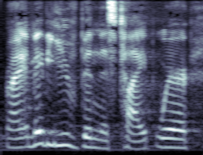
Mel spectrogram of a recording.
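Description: A man's voice: high-pitched, moderate pace, darkish tone. A young man preaching a sermon, an earnest pastor telling a story and speaking straight to the congregation. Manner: earnest, talks straight to the audience. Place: church sanctuary. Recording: echoey hall with faint music.

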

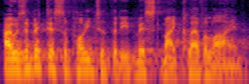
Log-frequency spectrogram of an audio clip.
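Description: A man's voice: fairly low pitch, animated. Reflective male preacher telling a story. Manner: measured, reflective, softly emphatic. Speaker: preacher at a weekend retreat. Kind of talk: sermon with storytelling.

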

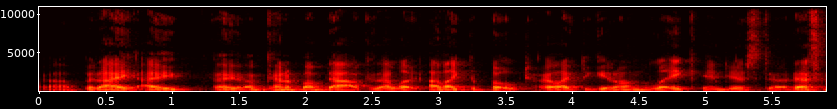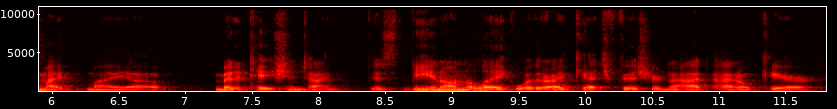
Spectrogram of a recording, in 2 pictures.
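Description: A man's voice: a bass voice, moderate pace. A man in his fifties, an addiction counselor, talking casually to his clients in a rambling, frank way full of restarts.

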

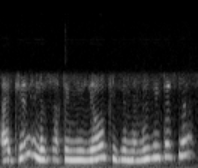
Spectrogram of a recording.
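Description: A middle-aged woman from Africa, answering interview questions calmly and briefly. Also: on the high side, fast, dry recording, narrow, tinny audio. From South Africa. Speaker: guest, home health care business owner.

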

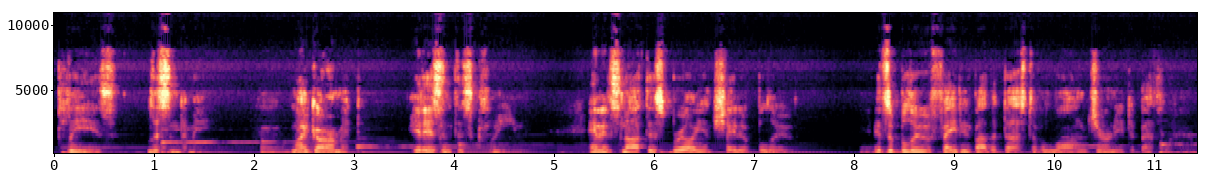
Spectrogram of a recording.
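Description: A man voicing a soft, pleading teenage girl. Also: fairly low pitch, normal speed, natural voice. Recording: music playing behind.

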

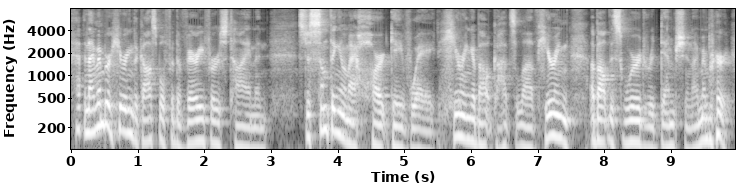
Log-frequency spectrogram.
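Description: A man's voice: mid-range voice, darkish tone. Earnest man preaching in repeated phrases. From England. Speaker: pastor. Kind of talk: sermon.

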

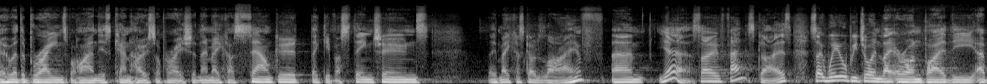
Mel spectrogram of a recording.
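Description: A man with an Essex accent, hosting a podcast in casual, jokey chat with guests around a table. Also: on the low side. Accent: Essex English. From England. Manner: chatty, jokey, playful. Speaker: podcast host.

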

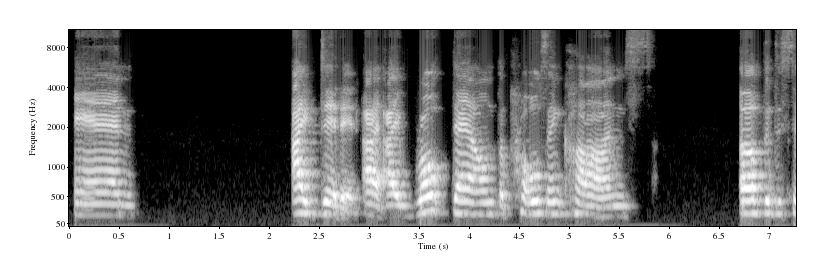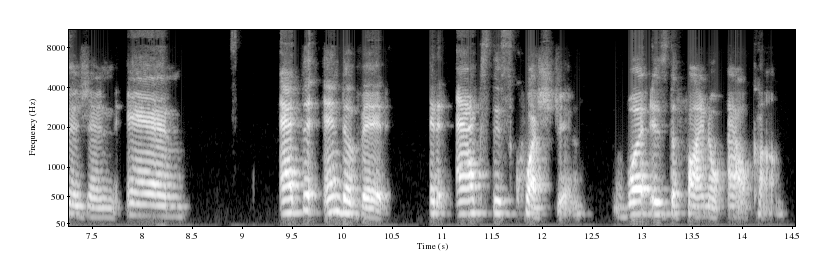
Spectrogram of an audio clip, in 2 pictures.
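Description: A woman sharing a personal faith testimony, speaking haltingly with many restarts and growing more emotional as she goes. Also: medium pitch, rough recording. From United States. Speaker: guest sharing a personal story.

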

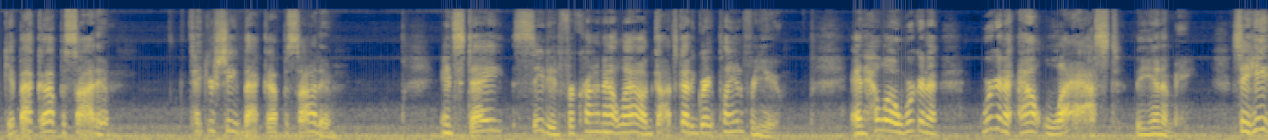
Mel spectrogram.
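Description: A woman with a gravelly voice giving informal, emphatic devotional exhortation as a prayer preacher. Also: mid-range voice, slight background noise. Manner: emphatic, declarative, peppered with scripture citations.

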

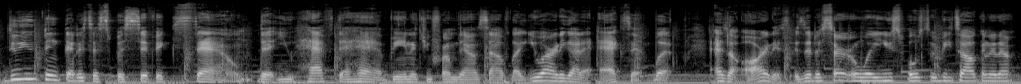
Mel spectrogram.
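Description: A Southern woman hosting a relaxed interview, her voice swinging up and down as she jokes in slang. She sounds playful and lively, and faint music plays under her talk. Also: rumbling low, a little fast. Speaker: interview host. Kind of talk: casual interview.

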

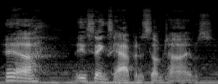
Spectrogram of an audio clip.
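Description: Brief: smooth, placating older desk clerk, polite and calm, played by the narrator. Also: male voice, deep voice, normal speed, over music, heavily acted. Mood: knowing.

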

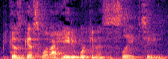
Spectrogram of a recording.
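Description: A man's voice: fairly high pitch, quick pace. A man in his thirties hosting his own podcast, talking emphatically and rambling in a motivational monologue, recorded in an echoey room at his workplace. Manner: animated, emphatic, rambling and conversational. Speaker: podcast host. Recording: echoey room with big reverb.

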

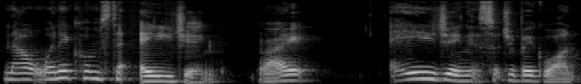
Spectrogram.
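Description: A young woman with an Irish accent and a lowish voice hosts a solo nutrition podcast. She talks in a frank, chatty way, drops casual swearing and calls her listener babe. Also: a little slow, creaky, mellow.

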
